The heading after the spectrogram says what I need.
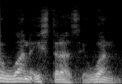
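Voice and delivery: वन said as "wun", starting with a w sound; pronouncing one. Shown as a demonstration. Teacher showing students वन begins with a w sound. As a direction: say वन slowly like "won", w first. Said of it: "यहाँ इसका उच्चारण क्या करते हैं?".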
